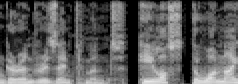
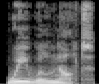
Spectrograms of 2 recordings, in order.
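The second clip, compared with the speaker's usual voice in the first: ordinary delivery, nothing marked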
